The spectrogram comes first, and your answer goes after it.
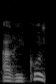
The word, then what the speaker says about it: haricots: j'ai fait la liaison mais pour les haricots j'ai pas dit les haricots donc quand est-ce qu'on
